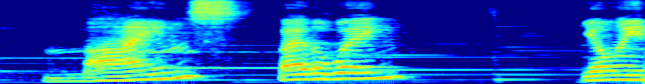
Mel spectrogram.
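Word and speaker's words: Mainz: It's pronounced minds, by the way.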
